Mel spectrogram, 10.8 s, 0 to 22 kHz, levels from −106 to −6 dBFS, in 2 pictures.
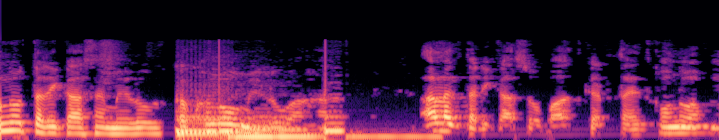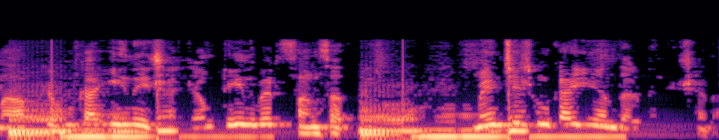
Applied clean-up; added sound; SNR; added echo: classical method spectral subtraction.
